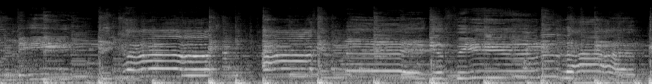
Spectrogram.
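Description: A man singing live over his own acoustic guitar, strummed and struck on the body for a percussive beat. He holds and bends long notes in the vocal line.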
